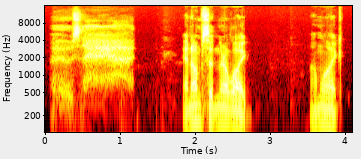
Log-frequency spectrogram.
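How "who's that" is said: breathy whispered question. Retold or imitated. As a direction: whisper it over the screen. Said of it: "She's like".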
